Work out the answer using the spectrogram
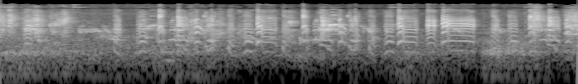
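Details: Budgerigar in continuous warbling chatter: a fast jumble of buzzy clicks, squeaks and short harmonic whistled notes with hardly any pause.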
